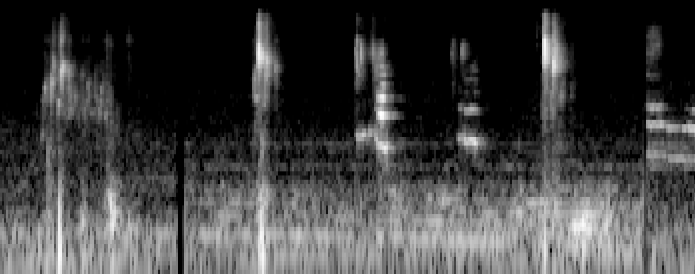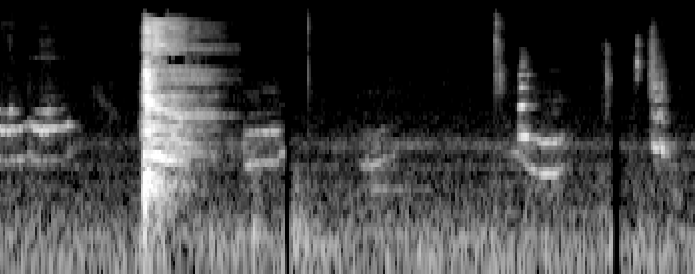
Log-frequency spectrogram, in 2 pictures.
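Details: Indoor chattering from a five-month-old odd-eyed short-legged female Munchkin kitten excited by a toy; brief high chirps and a few bending, mewing tones come irregularly, with one loud rustling burst and quiet human speech.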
